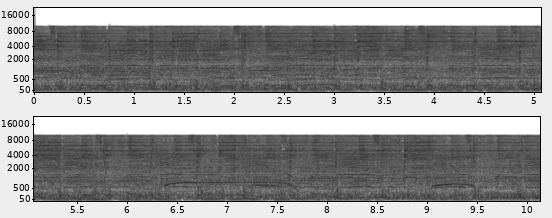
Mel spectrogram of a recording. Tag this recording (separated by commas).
Music, Rhythm and blues, Dance music, Blues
